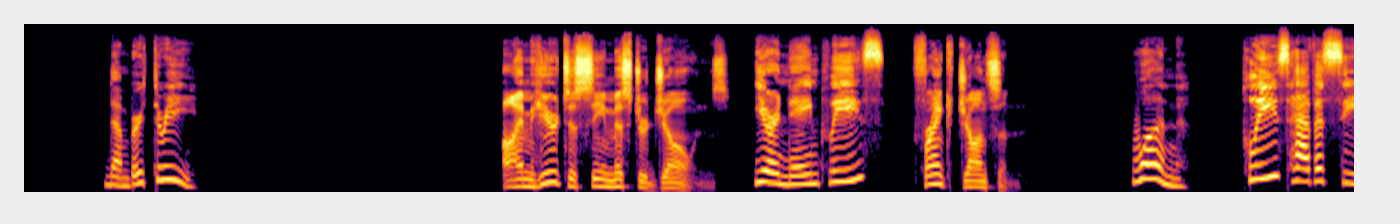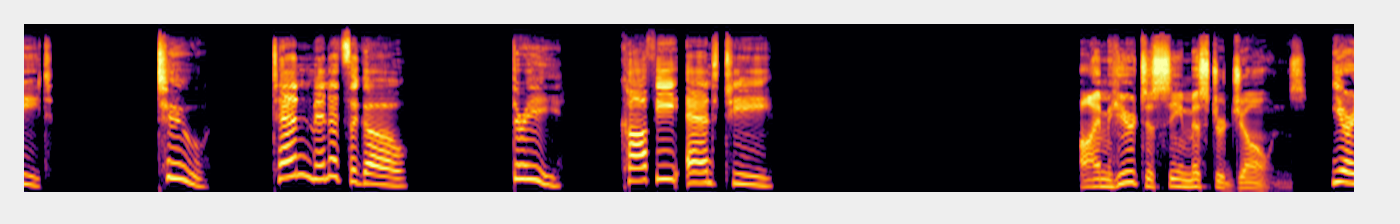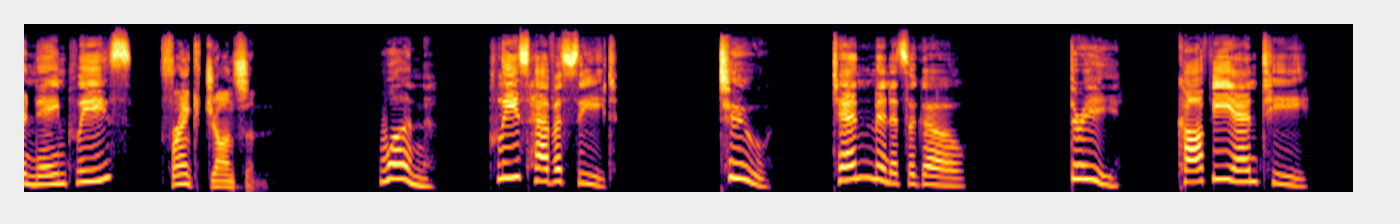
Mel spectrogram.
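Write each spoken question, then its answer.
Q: Your name, please?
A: 1: Please have a seat.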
